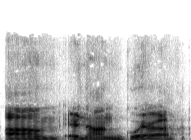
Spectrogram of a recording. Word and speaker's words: Hernan Guerra: Hernan Guerra, apologies if I am grossly mispronouncing that, it's H-E-R-N-A-N, last name G-U-E-R-R-A.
